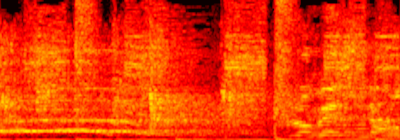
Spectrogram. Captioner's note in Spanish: aplausos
